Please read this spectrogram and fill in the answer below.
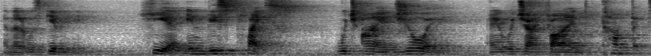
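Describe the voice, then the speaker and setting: A man acting out an earnest, self-justifying male college teacher in a stage monologue. He speaks in formal, halting, deliberate phrases at a middle pitch. The sound is distant and very echoey. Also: natural voice. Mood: measured, self-justifying. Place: large echoey room at a college. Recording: echoey hall, distant mic, faint noise.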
